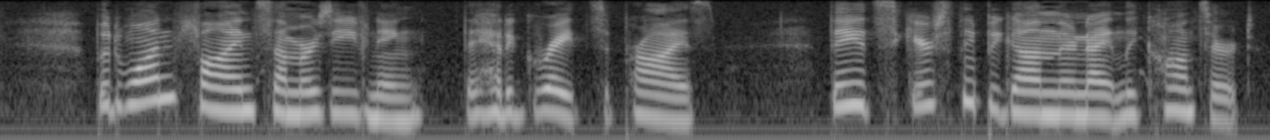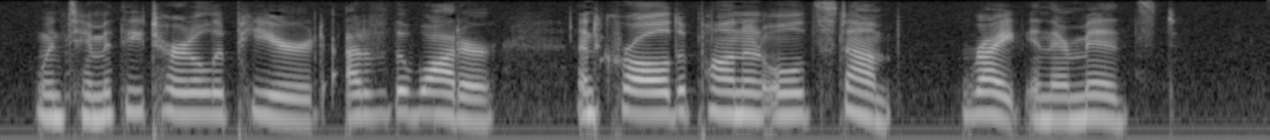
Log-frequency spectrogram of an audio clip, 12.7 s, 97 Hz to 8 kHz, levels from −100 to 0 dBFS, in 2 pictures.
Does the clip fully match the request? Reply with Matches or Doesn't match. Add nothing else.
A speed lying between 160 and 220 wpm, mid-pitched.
Doesn't match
